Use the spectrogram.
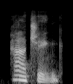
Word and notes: hatching: Indian

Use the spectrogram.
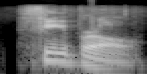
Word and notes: febrile: American English

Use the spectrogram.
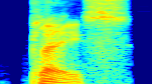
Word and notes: plaice: British English

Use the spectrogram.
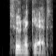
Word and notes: tunicate: American English

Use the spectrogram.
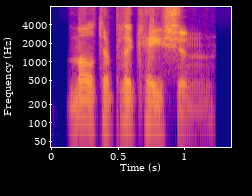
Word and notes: multiplication: British English

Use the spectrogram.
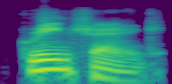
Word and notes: greenshank: American English

